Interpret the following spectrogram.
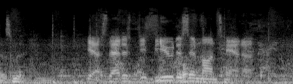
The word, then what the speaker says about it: Butte: ] Rolling Stock here Butte is that how you pronounce that you cute yes that's Mike that's that's in Montana isn't it yes that is Butte is in Montana like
